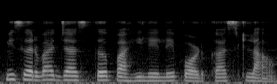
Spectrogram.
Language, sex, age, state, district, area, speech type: Marathi, female, 30-45, Maharashtra, Mumbai Suburban, urban, read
